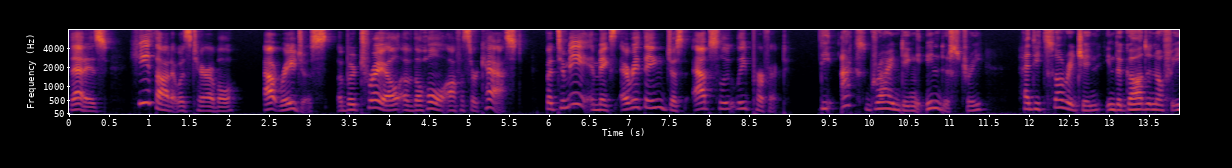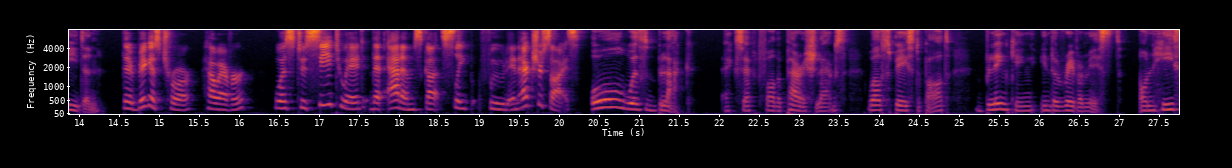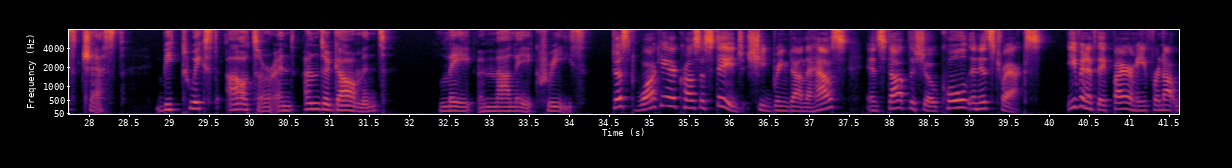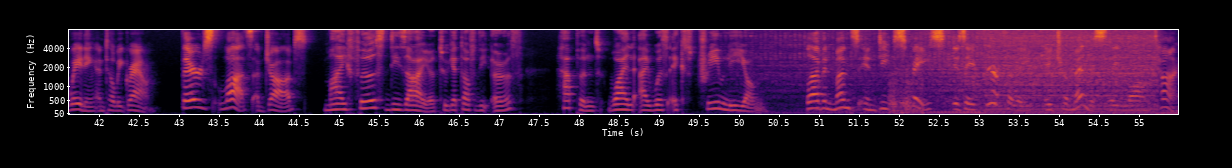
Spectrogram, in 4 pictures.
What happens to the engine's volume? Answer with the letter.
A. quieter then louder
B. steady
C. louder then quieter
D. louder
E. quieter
D.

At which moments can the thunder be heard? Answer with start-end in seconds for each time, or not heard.
50.9-52.4.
